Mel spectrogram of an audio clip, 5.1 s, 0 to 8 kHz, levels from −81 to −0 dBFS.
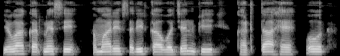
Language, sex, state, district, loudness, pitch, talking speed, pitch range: Hindi, male, Bihar, Lakhisarai, -18 LUFS, 130 Hz, 140 wpm, 120-135 Hz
